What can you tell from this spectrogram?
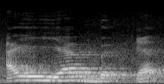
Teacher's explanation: Jangan lupa nggih ada qalqalah di tengahnya. Qalqalah sugra.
